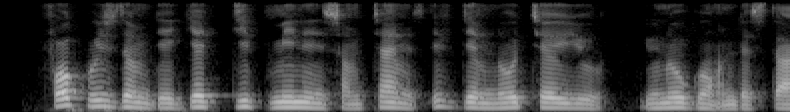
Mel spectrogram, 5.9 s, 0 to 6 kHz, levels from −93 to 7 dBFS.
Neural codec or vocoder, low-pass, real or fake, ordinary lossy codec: none; 5.4 kHz; real; none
